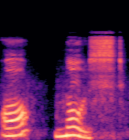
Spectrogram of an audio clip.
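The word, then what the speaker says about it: almost: Against, অলমোস্ট। এই এল এর উচ্চারণ ব্রিটিশরা সাইলেন্ট রাখে, অর্থাৎ উচ্চারণটা করে না। তাহলে এটা হবে অলমোস্ট।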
